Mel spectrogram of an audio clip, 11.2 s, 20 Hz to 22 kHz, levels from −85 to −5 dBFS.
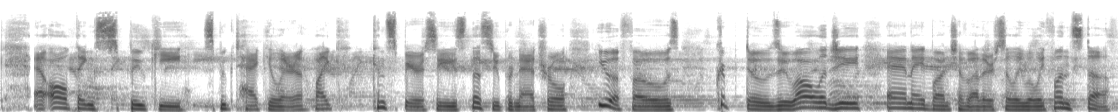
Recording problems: echo of what is said; noticeable; throughout; 330 ms later, 15 dB below the speech
squashed, flat; somewhat

